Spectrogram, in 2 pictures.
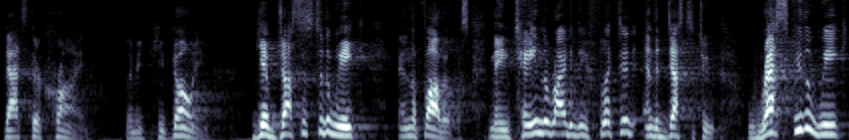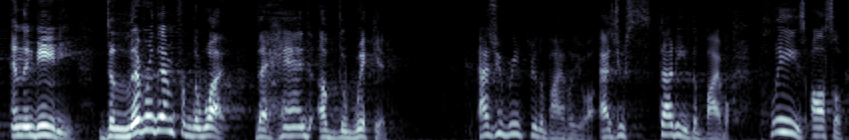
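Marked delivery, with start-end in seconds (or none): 2.5-12.4 raised, higher voice proclaiming the verse; scripture reading. Acted. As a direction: read it out like a preacher at the pulpit. Reads scripture aloud.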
